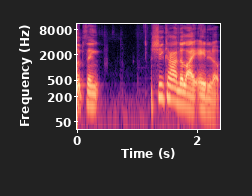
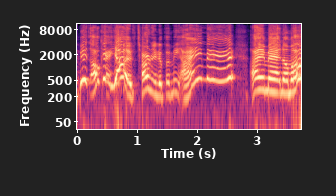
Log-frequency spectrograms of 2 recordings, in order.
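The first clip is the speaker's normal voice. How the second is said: much higher, loud, hyped approval; won over; 13 semitones higher, 6 dB louder than usual. Retold or imitated. Host cheering the two finalists, hyped. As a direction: gush like a fan converted mid-show.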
